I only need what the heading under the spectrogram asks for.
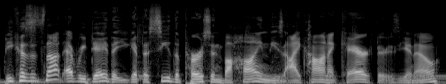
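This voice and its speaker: A man provides the casual, slangy voice-over for a vlog walking through a convention, adding wry, playfully exaggerated remarks. His voice is on the low side yet fairly bright, animated and fast, with soft music playing underneath.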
